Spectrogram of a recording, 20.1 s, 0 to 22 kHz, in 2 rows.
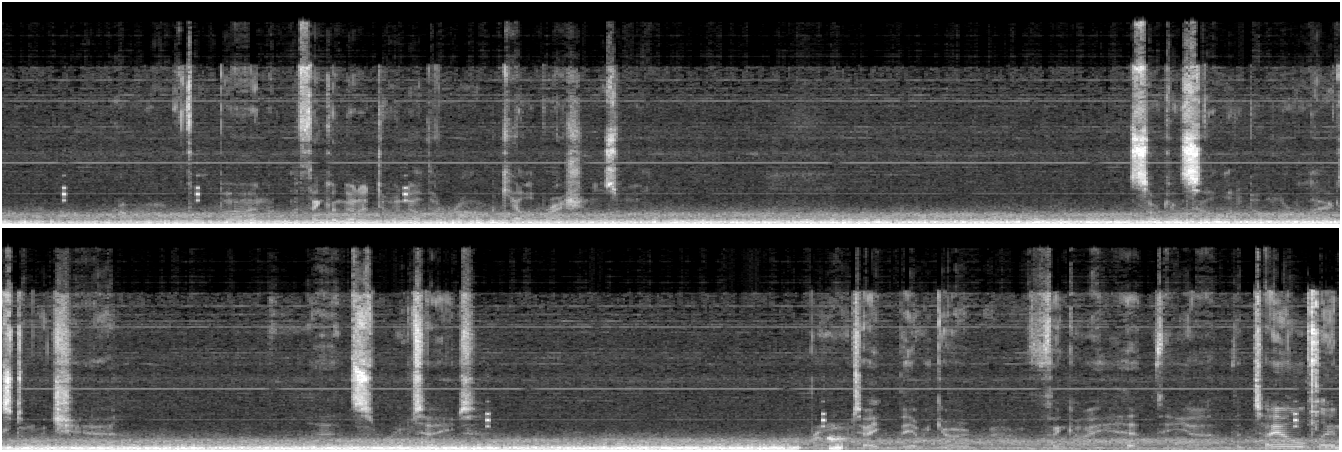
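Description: A T-55 aircraft engine at full burn in the flight game VTOL VR roars as a loud, dense, steady rumble for most of the stretch, then cuts sharply and drops to a quieter hum near the end, with speech and scattered clicks throughout.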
